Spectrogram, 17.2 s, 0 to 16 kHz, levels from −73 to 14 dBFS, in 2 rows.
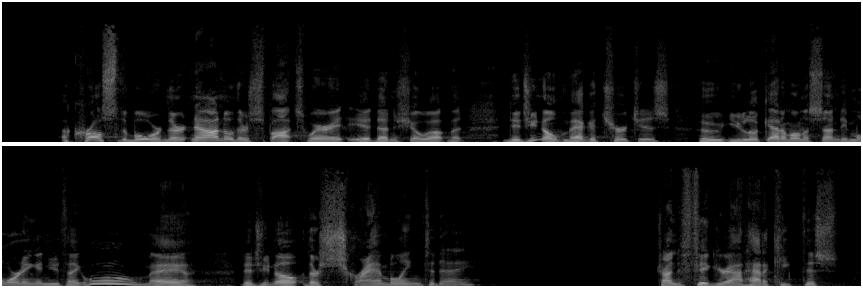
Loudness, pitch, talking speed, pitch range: -30 LUFS, 160 Hz, 170 wpm, 145-175 Hz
